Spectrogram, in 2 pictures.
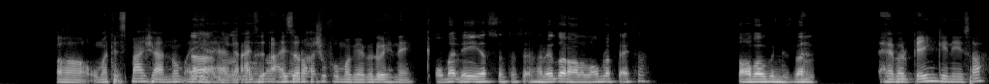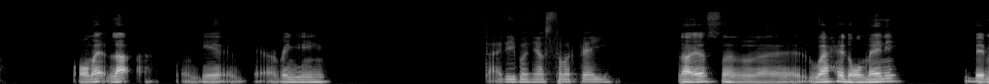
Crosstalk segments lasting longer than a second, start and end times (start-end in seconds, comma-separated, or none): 1.9-3.2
